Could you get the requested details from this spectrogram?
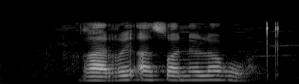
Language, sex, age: Northern Sotho, female, 27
